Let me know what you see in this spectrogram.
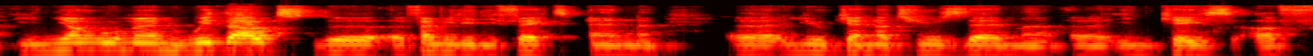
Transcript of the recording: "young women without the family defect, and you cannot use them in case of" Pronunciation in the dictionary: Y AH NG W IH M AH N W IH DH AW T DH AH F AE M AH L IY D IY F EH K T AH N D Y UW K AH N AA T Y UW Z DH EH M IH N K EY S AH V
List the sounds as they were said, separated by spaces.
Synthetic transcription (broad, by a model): Y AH NG W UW M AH N W IH DH AW T DH AH F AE M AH L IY D IY F EH K T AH N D Y UW K AH N AA T Y UW Z DH EH M IH N K EY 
